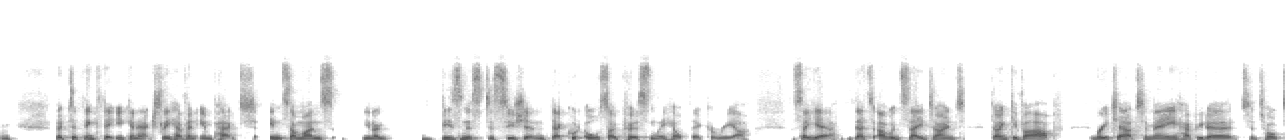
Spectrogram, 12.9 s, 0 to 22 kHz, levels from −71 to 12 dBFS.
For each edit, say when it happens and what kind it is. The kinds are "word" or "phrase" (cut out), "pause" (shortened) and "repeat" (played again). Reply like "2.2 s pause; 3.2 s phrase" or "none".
none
